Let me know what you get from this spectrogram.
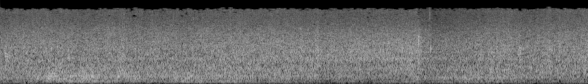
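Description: Torrential rain pouring down in a loud, steady rush.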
